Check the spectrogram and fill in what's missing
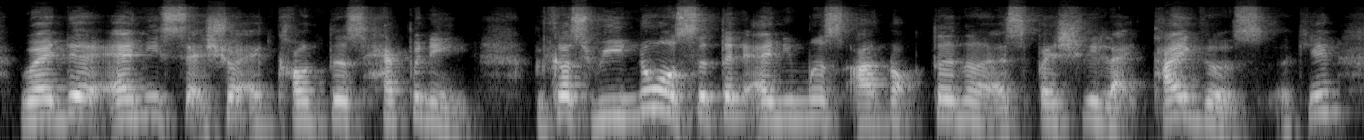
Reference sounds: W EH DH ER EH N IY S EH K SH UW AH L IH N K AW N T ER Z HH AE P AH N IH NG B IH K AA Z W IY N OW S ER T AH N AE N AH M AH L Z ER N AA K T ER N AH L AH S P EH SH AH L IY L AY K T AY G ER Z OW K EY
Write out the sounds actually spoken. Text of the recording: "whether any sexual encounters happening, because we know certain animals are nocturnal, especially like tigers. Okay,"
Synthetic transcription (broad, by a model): W EH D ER EH N IY S EH K SH UW AH L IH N K AW N T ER S HH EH P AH N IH NG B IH K AA S W IY N OW S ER T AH N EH N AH M AH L S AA N AA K T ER N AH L AH S P EH SH AH L IY L AY K T AY G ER S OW K EY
